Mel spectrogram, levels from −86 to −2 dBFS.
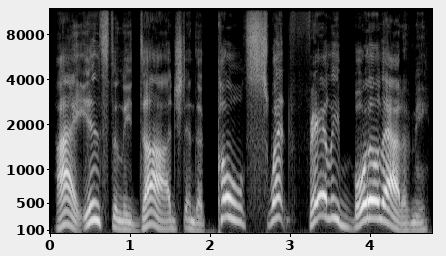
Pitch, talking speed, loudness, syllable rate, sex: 170 Hz, 150 wpm, -17 LUFS, 3.8 syllables/s, male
